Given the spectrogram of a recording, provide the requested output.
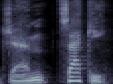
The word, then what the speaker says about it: Psaki: And you ask for, press credentials, essentially, to ask questions of President Biden's press secretary named Jen Psaki. Guessing the P is silent.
